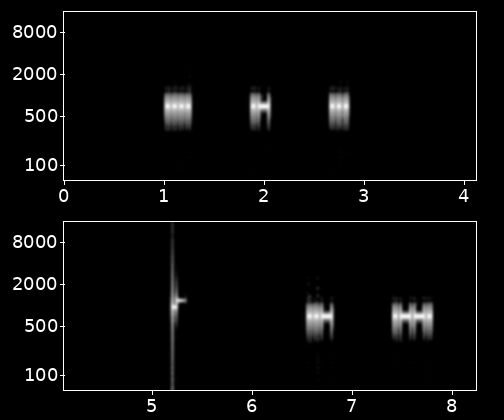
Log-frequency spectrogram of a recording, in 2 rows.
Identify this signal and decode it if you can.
Morse code, heard as a keyed tone, about 36 wpm, spaced as for 12 wpm, 700 Hz. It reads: HAS UP
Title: 6x Character Spacing - Top 300 Words - 35wpm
